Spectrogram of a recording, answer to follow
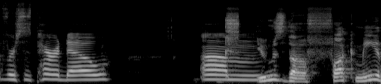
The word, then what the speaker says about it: Peridot: I mean, I know I've heard there's controversy about Peridot versus Peridot. Excuse the fuck me. There is a T at the end of that name.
